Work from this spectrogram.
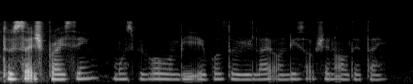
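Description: No technical fault can be heard anywhere in this speech recording.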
